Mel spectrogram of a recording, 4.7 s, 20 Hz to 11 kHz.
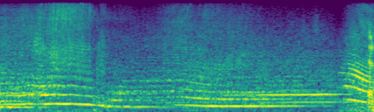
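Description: Yannick Dalmas's McLaren race car at the 1996 Le Mans 24 Hours, a loud, sustained engine note heard close by that holds steady, dips and rises again as the car powers along the circuit.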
